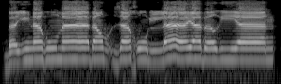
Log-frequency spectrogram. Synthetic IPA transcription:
bajnaɦʊmaːbaɾ | zaxʊlaːjabɣɪjaːn

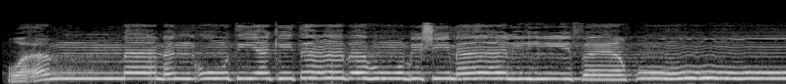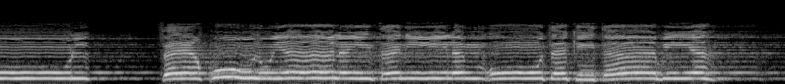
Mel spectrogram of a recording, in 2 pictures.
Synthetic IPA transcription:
wʔa̰ʔamːaːmanʔuːt̪ɪjakɪt̪aːbaɦʊbɪʃɪmaːlɪhɪfajɑquː | l | fajɑquːlʊjaːlajt̪aniːlamʔuːt̪akɪt̪aːbɪja

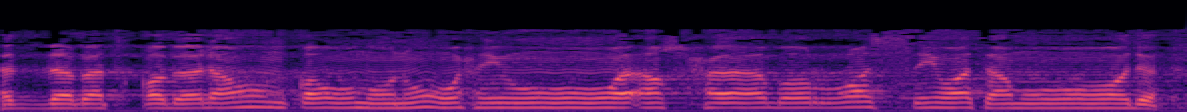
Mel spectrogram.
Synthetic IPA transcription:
ʔaðːabat̪qɑblahʊmqɑwmʊnuːħɪwaʔɑsˤħɑːbarːɑsːɪwat̪amuːd̪

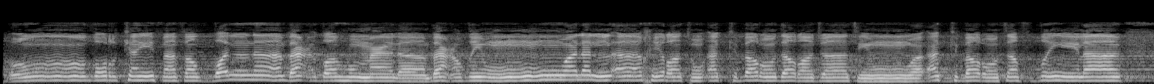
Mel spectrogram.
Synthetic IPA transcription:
ʔʊnðˤʊɾˤkajfafɑðˤːɑlnaːbɑʕd̪ˤʊɦʊmʕalaːbɑʕd̪ˤɨ | walalʔaːxɪɾɑʔakbɑɾˤd̪ɑɾˤɑd͡ʒaːt̪waʔakbɑɾˤt̪ɑfðˤiːlaː

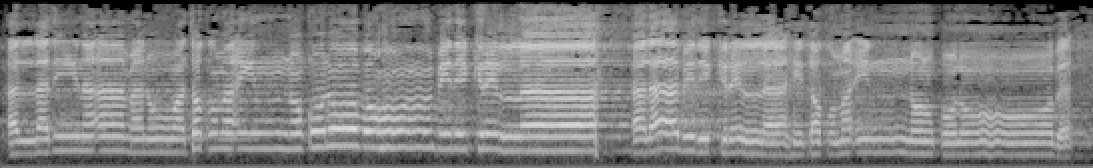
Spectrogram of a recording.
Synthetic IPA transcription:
ʔalːaðiːnaʔaːmanuːwɑt̪ɑt̪ˤmaʔɪnːʊqʊluːbʊhʊmbɪðɪkɾɪlːaːh | ʔalaːbɪðɪkɾɪlːaːɦɪt̪ɑt̪ˤmaʔɪnːʊlqʊluːb

